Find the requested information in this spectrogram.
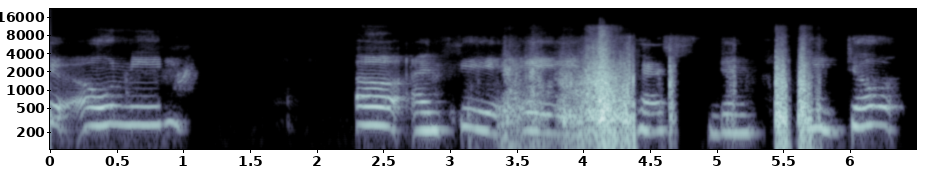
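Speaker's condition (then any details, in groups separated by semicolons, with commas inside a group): Cerebral palsy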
